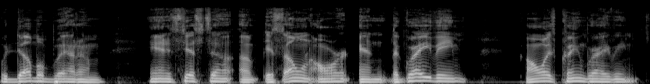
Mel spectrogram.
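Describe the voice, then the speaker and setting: In a Texan accent, a man speaks at a fairly slow pace with a medium-pitched voice. His intonation is fairly even, and the sound is dry and close with no echo. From Austin, Texas. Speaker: honky-tonk owner. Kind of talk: casual interview.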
